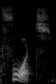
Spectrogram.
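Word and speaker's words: Furz: word um and i how do you say fart in german what what is it called what forts forts forts okay so it's like a fart it's like forts forts yeah it's like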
